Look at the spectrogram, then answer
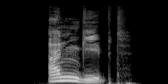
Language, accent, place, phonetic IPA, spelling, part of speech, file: German, Germany, Berlin, [ˈanˌɡiːpt], angibt, verb, De-angibt.ogg
- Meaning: third-person singular dependent present of angeben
